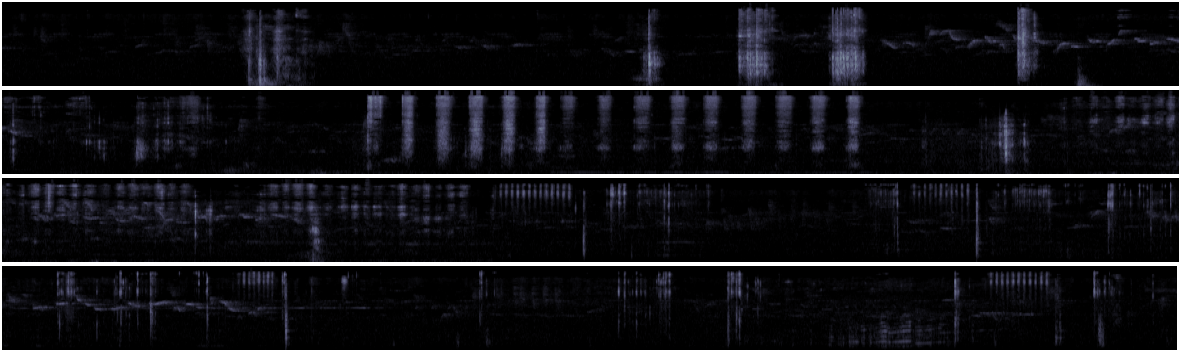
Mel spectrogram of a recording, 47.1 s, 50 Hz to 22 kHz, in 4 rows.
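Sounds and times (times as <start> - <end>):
small parts and tools clicking: 21.6 - 30.6, 32.2 - 38.9, 41.4 - 43.0, 44.9 - 46.9
soft scratching: 22.4 - 29.9.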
